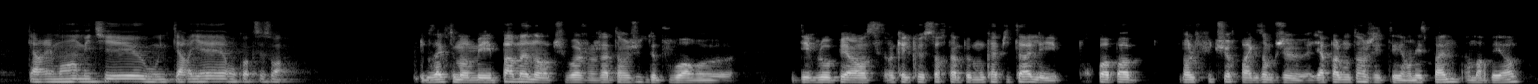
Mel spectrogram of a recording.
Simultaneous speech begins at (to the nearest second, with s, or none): none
